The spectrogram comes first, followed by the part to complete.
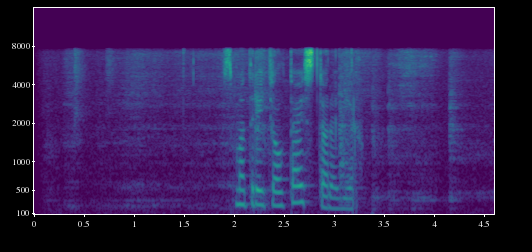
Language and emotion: Russian, neutral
